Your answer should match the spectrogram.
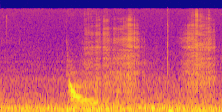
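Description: Faint taps and light rubbing on an iPad touchscreen as an expression is keyed into a graphing calculator's on-screen keypad.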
